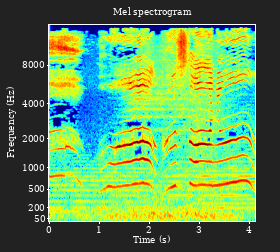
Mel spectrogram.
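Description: High-pitched cartoon children's voices exclaiming in wonder with long drawn-out vowels, 'Wah! Besar sekali!' ('Wow, so big!'), in several held calls over steady background music.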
